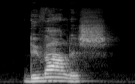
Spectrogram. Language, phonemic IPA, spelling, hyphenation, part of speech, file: Dutch, /ˌdyˈaː.lɪs/, dualis, du‧a‧lis, noun, Nl-dualis.ogg
- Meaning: dual (number)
